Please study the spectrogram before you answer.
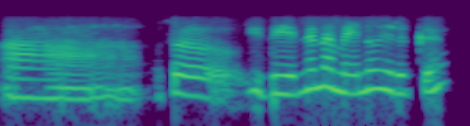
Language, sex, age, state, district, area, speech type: Tamil, female, 30-45, Tamil Nadu, Erode, rural, conversation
